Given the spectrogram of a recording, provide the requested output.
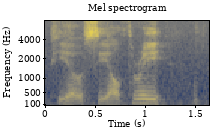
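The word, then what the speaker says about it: POCl3: For example, POCL, P-O-C-L-3, commonly pronounced POCL in the industry, as a source of phosphorus.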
